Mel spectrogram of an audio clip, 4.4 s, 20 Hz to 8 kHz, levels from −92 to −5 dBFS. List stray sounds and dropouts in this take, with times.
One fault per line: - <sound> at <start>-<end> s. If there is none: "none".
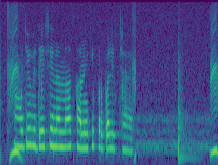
- thud at 3.5-4.1 s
